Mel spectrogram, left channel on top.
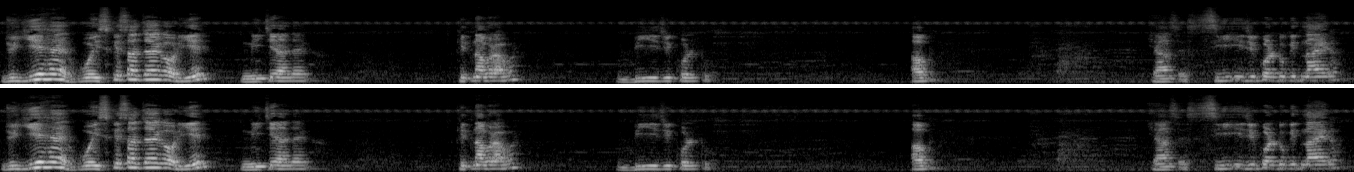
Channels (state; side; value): normal; both; correlation 0.86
